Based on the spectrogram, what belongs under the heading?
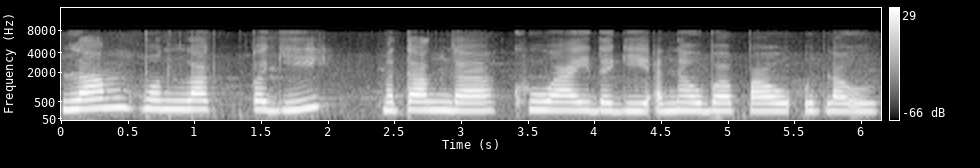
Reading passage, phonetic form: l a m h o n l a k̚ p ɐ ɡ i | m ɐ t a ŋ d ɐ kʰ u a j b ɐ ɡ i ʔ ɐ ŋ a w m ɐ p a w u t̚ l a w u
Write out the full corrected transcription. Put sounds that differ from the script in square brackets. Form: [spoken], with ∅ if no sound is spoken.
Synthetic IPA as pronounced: l a m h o n l a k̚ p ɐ ɡ i | m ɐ t a ŋ d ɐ kʰ u a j [d] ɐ ɡ i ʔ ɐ [n] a w [b] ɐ p a w u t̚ l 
